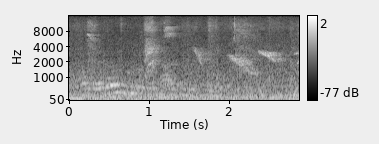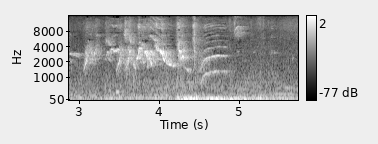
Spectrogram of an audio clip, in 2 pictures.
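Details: Wild birds singing: a mix of short whistled notes, rising and falling slurs and rapid chirps. The notes grow denser and louder toward the end over a low background rumble.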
